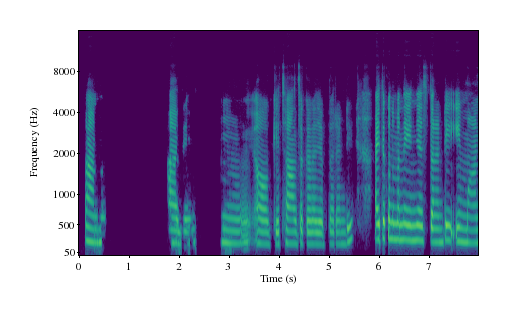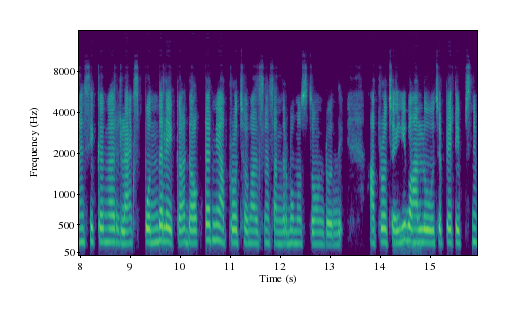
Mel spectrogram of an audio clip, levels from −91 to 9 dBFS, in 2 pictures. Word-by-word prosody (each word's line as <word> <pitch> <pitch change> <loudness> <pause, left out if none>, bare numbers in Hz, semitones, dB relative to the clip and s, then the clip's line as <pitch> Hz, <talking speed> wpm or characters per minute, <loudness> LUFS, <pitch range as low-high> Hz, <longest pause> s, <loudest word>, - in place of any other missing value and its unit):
అవును. 215 -2 0 1.4
అదే. 195 -1 -3 0.7
హ్మ్. 200 - -4 0.4
ఓకే. 190 0 -2
చాలా 195 -2 0
చక్కగా 190 -1 -1
చెప్పారండి. 190 +3 -4 0.5
అయితే 260 +2 +6
కొంతమంది 260 -2 +3
ఏం 245 - +2
జేస్తారంటే, 225 -1 +1 0.2
ఈ - - +2 0.2
మానసికంగా 220 +1 -1
రిలాక్స్ 200 -1 -1 0.2
పొందలేక 220 -1 +4 0.2
డాక్టరుని 250 +5 +1
అప్రోచవ్వాల్సిన 205 -1 -2
సందర్భం 195 +1 -4
వస్తూ 190 0 -1
ఉంటుంది. 180 -1 -2 0.6
అప్రోచయ్యి 215 +1 +2
వాళ్ళు, 215 0 +4 0.2
చెప్పే 210 +2 +2
టిప్స్‌ని 220 +2 -3
210 Hz, 90 wpm, -22 LUFS, 195-220 Hz, 1.4 s, అయితే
